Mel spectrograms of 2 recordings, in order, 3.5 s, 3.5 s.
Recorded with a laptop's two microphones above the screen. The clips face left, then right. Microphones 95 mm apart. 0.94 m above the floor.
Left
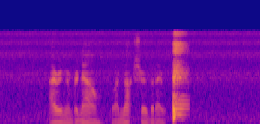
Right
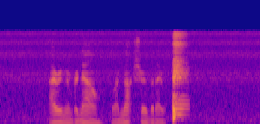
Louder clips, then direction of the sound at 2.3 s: Left 1 dB; 5° left (ahead or behind).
